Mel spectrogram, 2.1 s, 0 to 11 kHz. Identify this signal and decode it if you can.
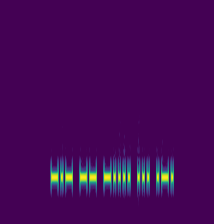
Morse code, heard as a keyed tone, about 52 wpm, 700 Hz. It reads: KM6SR
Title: USA Call Signs - 5 Characters - 3x Character Spacing - 50wpm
